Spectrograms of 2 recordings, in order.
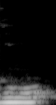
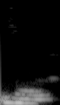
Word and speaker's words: Jini: So the word genie means the David. It's pronounced like a genie, that is Geni genie.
